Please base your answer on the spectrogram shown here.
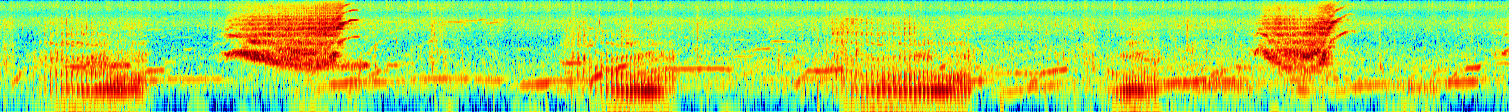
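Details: Humpback whale song from a male: low moans and groans alternate with bright upswept cries and roaring bursts, phrases recurring every few seconds across a continuous ocean background.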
